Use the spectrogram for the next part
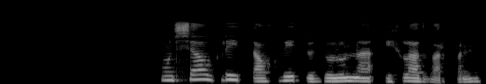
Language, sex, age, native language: Icelandic, female, 40-49, Serbo-Croatian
